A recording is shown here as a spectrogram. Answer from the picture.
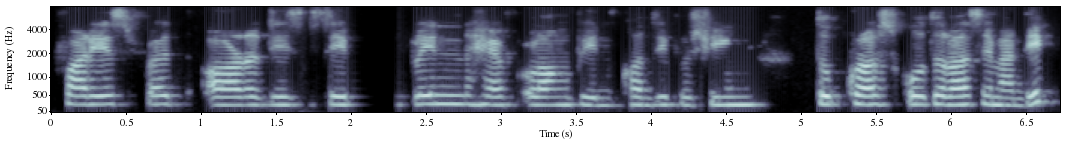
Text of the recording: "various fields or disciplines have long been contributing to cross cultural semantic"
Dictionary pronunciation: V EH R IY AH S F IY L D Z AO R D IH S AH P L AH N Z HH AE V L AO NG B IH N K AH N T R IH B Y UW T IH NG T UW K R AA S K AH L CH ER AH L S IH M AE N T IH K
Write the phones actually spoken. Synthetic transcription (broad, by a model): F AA R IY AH S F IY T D AO R D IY S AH P L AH N HH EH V L AO NG B IH N K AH N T R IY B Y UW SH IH NG T UW K R AA S K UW L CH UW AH L S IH M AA N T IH K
